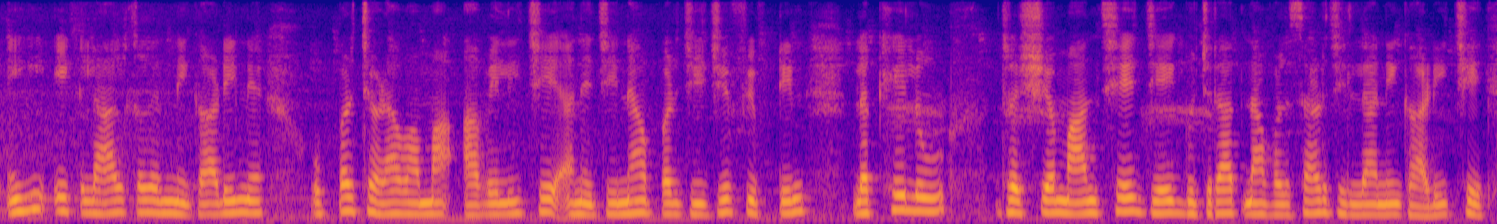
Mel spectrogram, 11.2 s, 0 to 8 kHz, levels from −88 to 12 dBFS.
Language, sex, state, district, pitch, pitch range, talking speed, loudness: Gujarati, female, Gujarat, Valsad, 155 Hz, 145-165 Hz, 135 wpm, -16 LUFS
